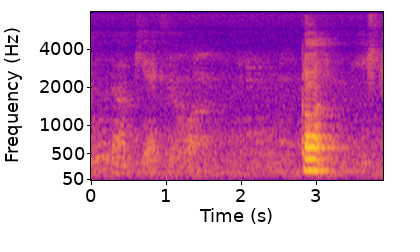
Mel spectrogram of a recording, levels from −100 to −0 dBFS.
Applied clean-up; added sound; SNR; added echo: none; none; none; reverberation time 1.1 s.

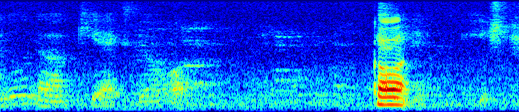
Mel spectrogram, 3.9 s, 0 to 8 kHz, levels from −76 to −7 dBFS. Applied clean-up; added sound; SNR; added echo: none; none; none; none.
